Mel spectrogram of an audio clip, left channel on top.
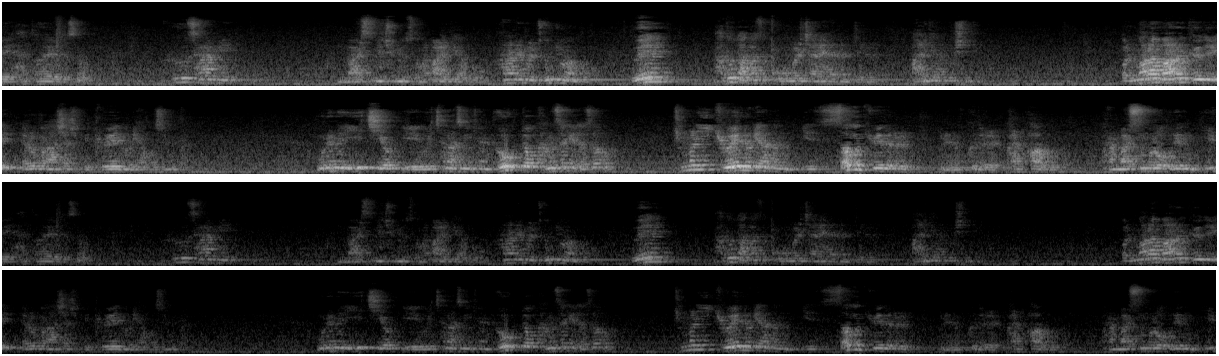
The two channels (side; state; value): right; quieter; 11.5 dB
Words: 더해져서 그 사람이 말씀의 중요성을 알게 하고 하나님을 존중하고 왜 나도 나가서 복음을 전해야 하는지를 알게 하는 것입니다. 얼마나 많은 교회들이 여러분 아시다시피 교회 놀이하고 있습니다. 우리는 이 지역, 우리 찬양성교회는 더욱더 강성해져서 정말 이 교회 놀이하는 이 썩은 교회들을 우리는 그들을 갈파하고 하는 말씀으로 우리는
